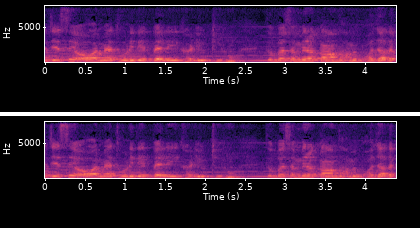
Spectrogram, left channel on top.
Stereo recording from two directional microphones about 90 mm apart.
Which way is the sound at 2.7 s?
10° right (ahead or behind).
